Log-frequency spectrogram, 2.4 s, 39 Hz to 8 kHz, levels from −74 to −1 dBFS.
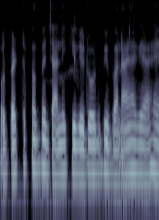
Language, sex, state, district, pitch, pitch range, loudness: Hindi, male, Bihar, Araria, 125 Hz, 120-130 Hz, -33 LUFS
